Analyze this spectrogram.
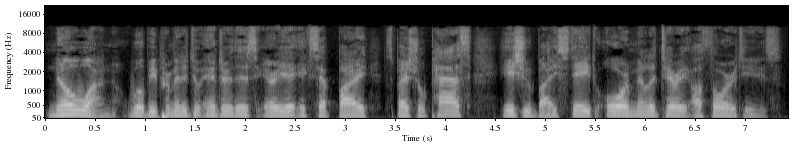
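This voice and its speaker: A man's voice: medium pitch, steady tone, normal speed, darkish tone, dry recording, natural voice. A stern male army general voiced by an actor in an old radio play. He speaks in a mid-range voice, clipped and official, with a very dry sound. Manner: formal, clipped, authoritative. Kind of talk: 1930s radio drama official statement.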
